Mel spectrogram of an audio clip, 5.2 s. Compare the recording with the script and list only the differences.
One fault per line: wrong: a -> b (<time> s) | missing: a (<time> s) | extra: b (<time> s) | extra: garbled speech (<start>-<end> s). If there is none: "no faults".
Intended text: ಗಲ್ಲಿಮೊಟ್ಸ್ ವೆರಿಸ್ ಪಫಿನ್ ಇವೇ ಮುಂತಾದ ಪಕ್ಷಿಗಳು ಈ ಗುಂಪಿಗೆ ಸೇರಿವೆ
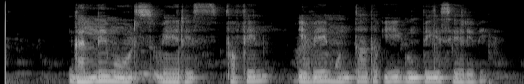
missing: ಪಕ್ಷಿಗಳು (3.8 s)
